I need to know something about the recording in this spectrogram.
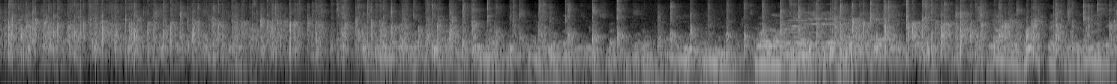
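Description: An acoustic guitar is strummed along.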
